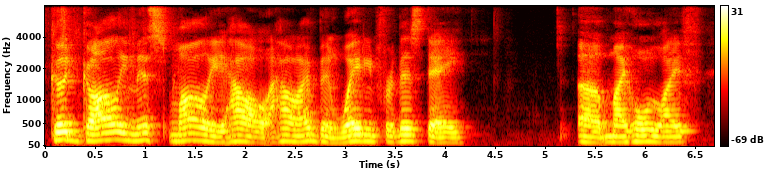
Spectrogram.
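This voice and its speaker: A man's voice: mid-range voice, steady tone, slow pace, lightly acted. A man voicing an adult woman, a swooning wife who gushes with delight.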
